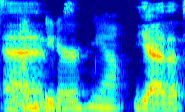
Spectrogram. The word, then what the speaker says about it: Leadbeater: I think it's Leadbeater, yeah. Yeah, that's how she pronounced it yesterday.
